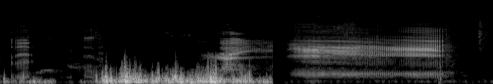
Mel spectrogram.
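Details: Village water buffalo calf gives one sustained, steady bleating moo of about a second and a half, preceded by a burst of low, rough rustling and grunting noise.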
